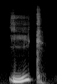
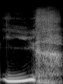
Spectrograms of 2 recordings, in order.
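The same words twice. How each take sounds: First: It is said in the Schwarzbuben way. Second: It is said in the Basel city way.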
